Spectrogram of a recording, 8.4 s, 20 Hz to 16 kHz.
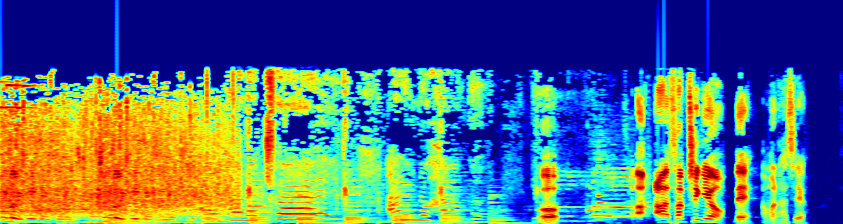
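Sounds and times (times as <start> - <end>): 
crowd applauding: 0.0 - 3.5
speech: 0.1 - 8.2.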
